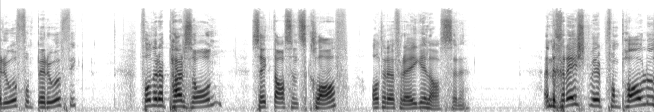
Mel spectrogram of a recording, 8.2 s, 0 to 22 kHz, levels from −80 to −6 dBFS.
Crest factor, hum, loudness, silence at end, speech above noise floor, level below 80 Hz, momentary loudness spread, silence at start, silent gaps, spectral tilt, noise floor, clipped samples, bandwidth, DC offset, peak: 20 dB; none; -20 LUFS; 0 s; 44 dB; -52 dBFS; 12 LU; 0 s; none; -3.5 dB/octave; -64 dBFS; under 0.1%; 16 kHz; under 0.1%; -2 dBFS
